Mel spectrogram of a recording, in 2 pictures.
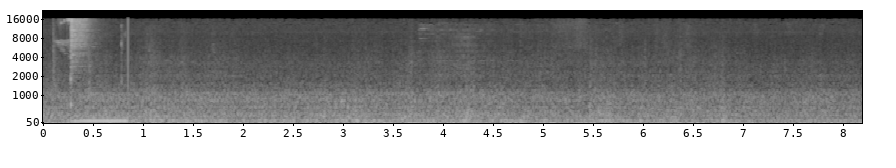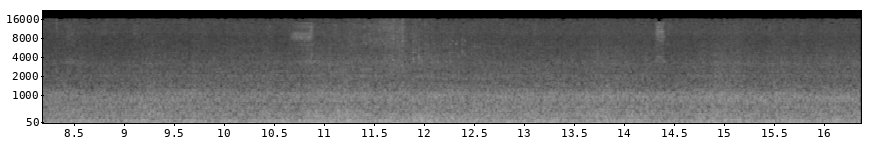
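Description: Steady road and tyre noise with a low engine hum inside a Mazda CX-5's cabin cruising on an expressway, picked up by a dashcam microphone. A short low hum sounds in the first second.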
